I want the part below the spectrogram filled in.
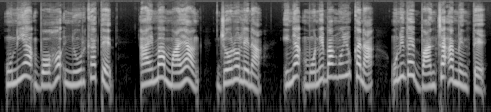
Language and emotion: Santali, fearful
